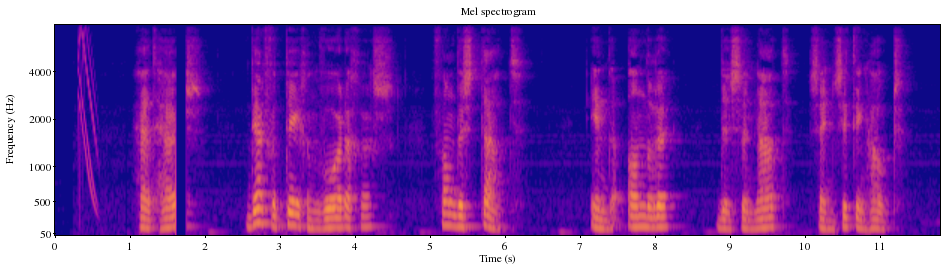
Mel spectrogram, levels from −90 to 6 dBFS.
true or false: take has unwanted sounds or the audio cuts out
true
